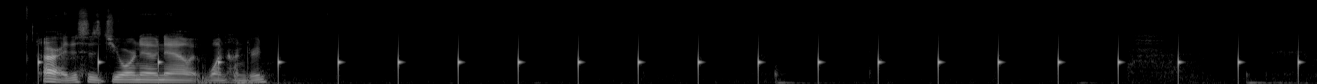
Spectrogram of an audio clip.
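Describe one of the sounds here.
A keyboard's metronome clicks steadily.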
